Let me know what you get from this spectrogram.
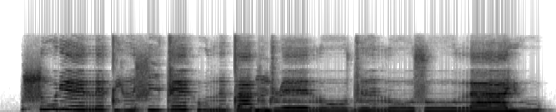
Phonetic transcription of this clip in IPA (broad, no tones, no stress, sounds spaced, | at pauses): ɬ o ɾʲ ɛː r ɛ t j ɘ ɬ i d ɛ h u r ɘ t a d ə̃ d ɹ ɛː r oː d l ɘ r oː s oː r aː lʲ u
